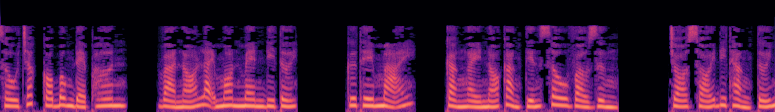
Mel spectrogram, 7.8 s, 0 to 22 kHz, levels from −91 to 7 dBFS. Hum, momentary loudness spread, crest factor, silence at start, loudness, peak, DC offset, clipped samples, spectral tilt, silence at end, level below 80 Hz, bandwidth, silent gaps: none; 8 LU; 12 dB; 0 s; -20 LUFS; -6 dBFS; under 0.1%; under 0.1%; -6.5 dB/octave; 0 s; -52 dBFS; 8.8 kHz; 1.33-1.54 s, 3.04-3.45 s, 4.21-4.44 s, 6.30-6.68 s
